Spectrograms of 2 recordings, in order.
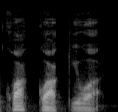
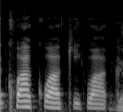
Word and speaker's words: Kwakwaka’wakw: Well, you always got to say it like this. Do the walk of the Kwakwaka’wakw. Say the whole thing. – Do the walk of the Kwakwaka’wakw.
